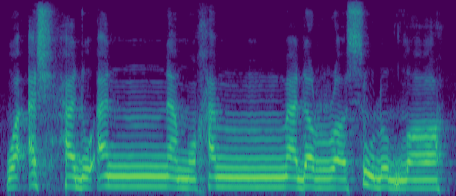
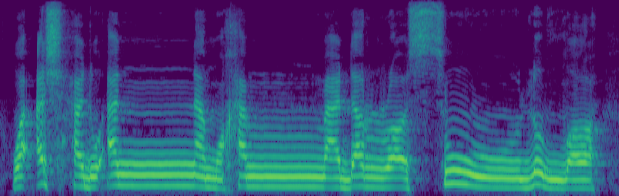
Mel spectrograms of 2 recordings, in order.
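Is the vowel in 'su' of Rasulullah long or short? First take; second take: short; long. First: The vowel in su is rushed and short. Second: The vowel in su is held two beats. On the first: The speaker calls it wrong. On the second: The speaker calls it right. "Bunyi su itu mat asli, dua harakat"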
